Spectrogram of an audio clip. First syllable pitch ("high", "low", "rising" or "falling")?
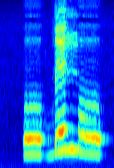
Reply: low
